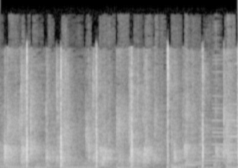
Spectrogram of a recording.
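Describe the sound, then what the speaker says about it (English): A studio audience at a school Science Bowl quiz competition claps in a steady, dense burst of applause, close and lively with sharp individual claps standing out. "Let's have a nice round of applause for everybody here"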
